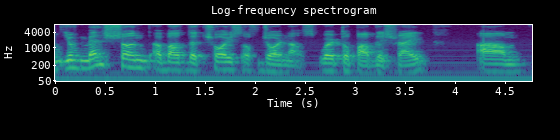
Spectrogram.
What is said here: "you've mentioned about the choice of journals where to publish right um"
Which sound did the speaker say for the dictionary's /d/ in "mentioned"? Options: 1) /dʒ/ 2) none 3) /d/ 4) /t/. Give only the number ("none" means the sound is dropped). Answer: 3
